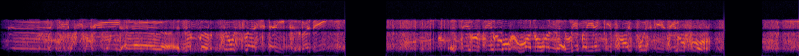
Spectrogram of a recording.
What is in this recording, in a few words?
ssb, contest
